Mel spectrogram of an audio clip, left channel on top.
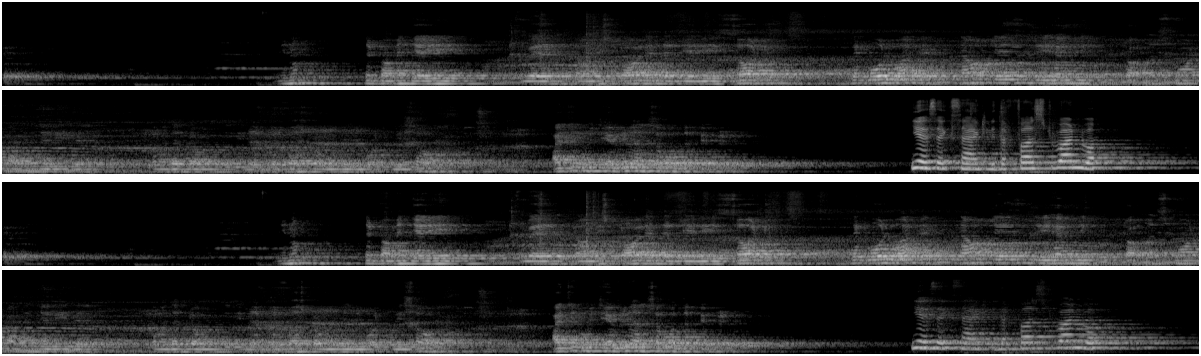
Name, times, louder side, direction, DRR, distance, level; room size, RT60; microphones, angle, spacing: voice 1, 2.1-3.0 3.6-4.5 5.1-8.0 8.5-13.0 13.5-16.3 17.5-19.2, equal, 15° right, -2 dB, 0.9 m, -29 dB
sound 1, 4.8-17.2, equal, 45° left, 1.4 m, -40 dB
voice 2, 21.1-22.9, left 5 dB, 80° left, 10 dB, 0.3 m, -24 dB
6.3 x 4.7 x 4.7 m, 2.6 s
head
